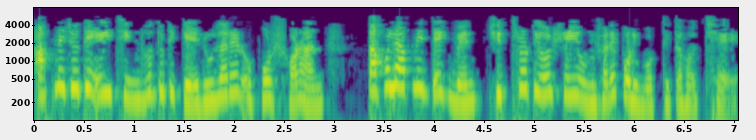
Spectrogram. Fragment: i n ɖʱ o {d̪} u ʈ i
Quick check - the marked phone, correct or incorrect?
correct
